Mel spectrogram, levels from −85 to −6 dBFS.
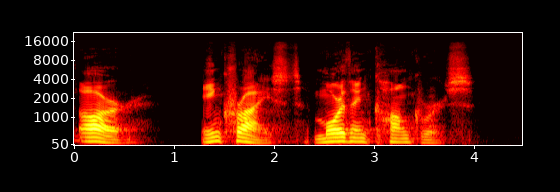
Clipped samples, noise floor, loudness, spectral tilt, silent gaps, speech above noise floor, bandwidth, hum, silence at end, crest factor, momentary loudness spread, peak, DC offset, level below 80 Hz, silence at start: under 0.1%; -77 dBFS; -25 LUFS; -6 dB/octave; none; 53 dB; 15.5 kHz; none; 0.55 s; 18 dB; 17 LU; -6 dBFS; under 0.1%; -66 dBFS; 0.05 s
